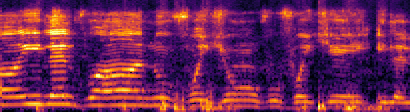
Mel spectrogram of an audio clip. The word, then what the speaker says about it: voit: voit. Because N and T would be silent and E sound is A. Il voit.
